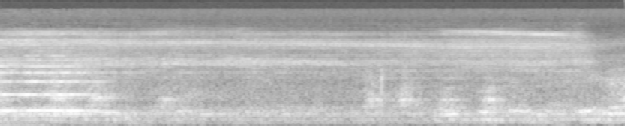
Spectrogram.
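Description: Very faint: a steady high tone with overtones fades out about a second in. After it comes a soft hiss from the lidded pan of eggs simmering in tomato sauce.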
